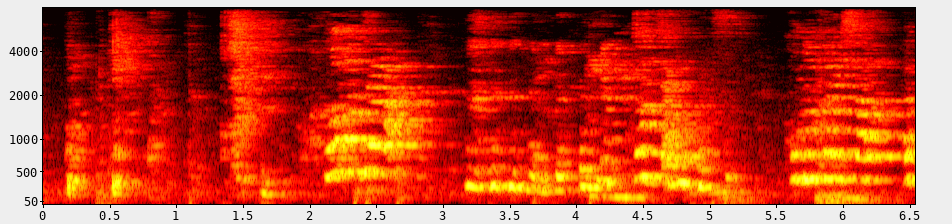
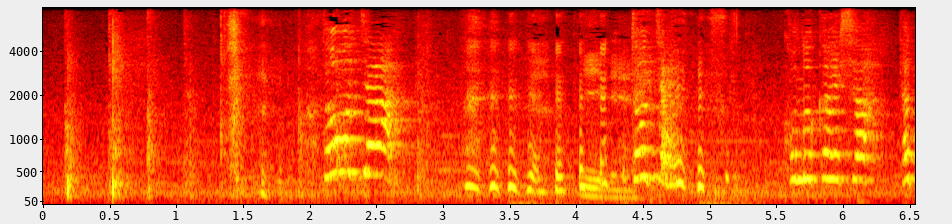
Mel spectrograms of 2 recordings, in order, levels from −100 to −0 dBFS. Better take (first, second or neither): second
